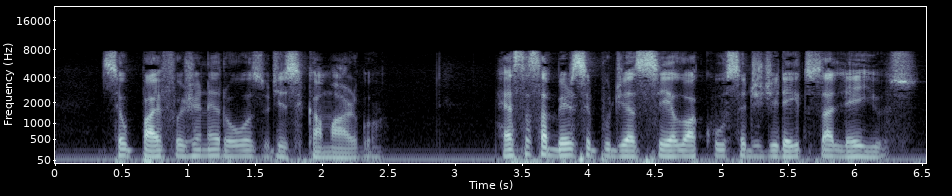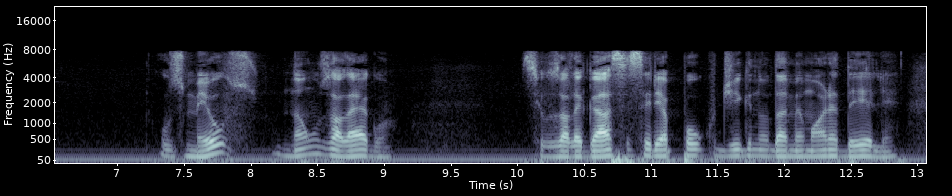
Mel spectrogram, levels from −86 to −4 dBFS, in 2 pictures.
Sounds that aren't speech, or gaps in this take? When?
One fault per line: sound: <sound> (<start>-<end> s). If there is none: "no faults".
no faults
